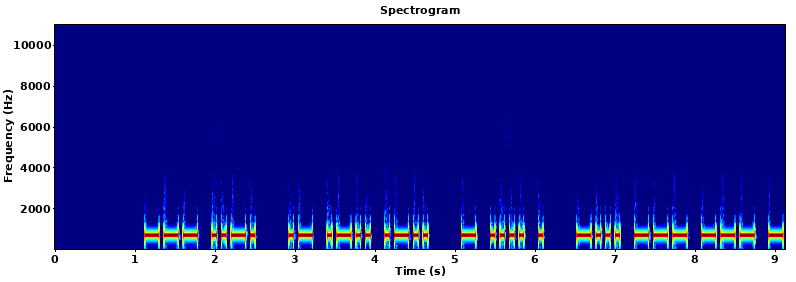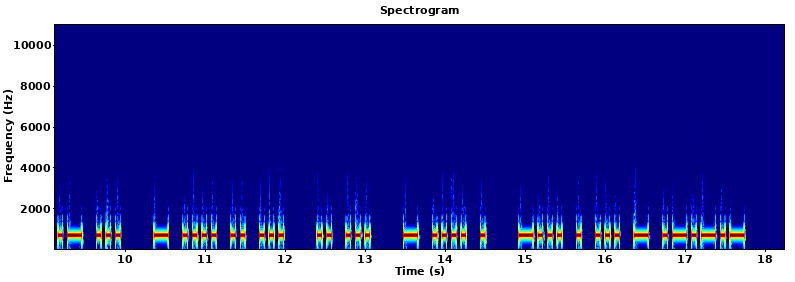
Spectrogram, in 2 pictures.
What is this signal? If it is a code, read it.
Morse code, heard as a keyed tone, about 20 wpm, 700 Hz. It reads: OF ALL THE BOOKS THIS IS THE BEST.
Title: Sentences with 3-Word Phrases - 20wpm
